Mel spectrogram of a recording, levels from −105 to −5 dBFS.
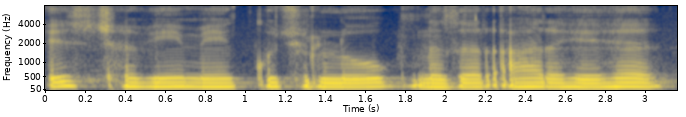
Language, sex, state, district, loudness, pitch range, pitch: Hindi, male, Assam, Kamrup Metropolitan, -12 LUFS, 140-145 Hz, 145 Hz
